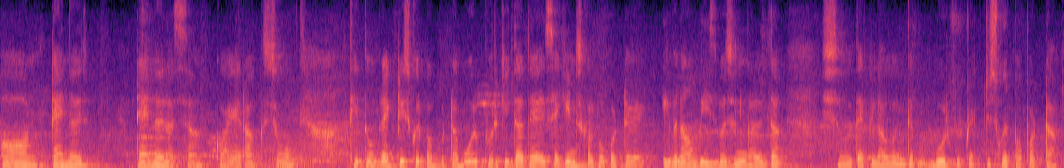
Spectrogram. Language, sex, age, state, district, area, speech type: Goan Konkani, female, 18-30, Goa, Sanguem, rural, spontaneous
